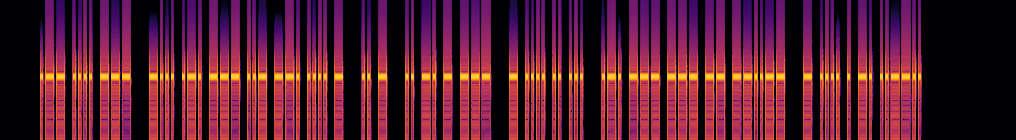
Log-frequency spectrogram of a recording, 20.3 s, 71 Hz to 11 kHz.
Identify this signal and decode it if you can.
Morse code, heard as a keyed tone, about 22 wpm, 700 Hz. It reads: WHO BROUGHT IT INTO THIS ROOM, THEN?
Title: Sentences from Top 600 Words 22wpm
